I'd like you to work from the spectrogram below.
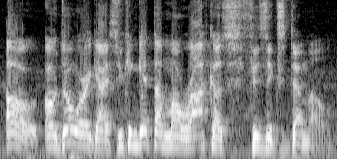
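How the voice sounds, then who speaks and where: A young man reacting on a live stream, rambling and bursting into excited shouts. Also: fairly high pitch, brisk, slightly rough.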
